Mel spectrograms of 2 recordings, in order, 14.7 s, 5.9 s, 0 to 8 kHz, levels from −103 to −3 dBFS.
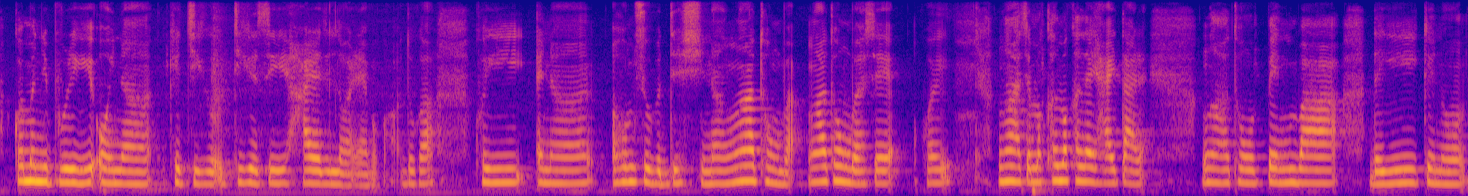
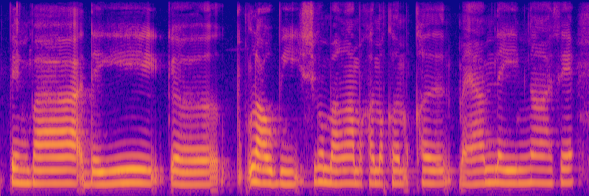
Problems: none marked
